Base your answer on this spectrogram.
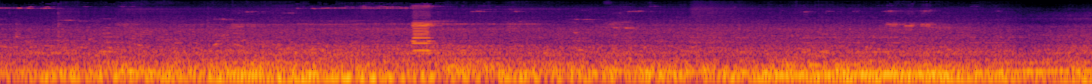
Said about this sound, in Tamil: இந்த ட்ராவல்ஸ்லாம் நிற்கிறதுனால செம டிராஃபிக்குங்க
